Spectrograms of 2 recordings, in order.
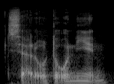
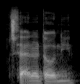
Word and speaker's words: serotonin: Serotonian. What? What twin can you pronounce? I'm about to make the serotonin just serotonin selective serotonin reuptake inhibitors increase the level of chemicals to treat depression.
